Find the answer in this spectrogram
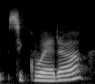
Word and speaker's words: Sequeira: And in India, it's Sequeira.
